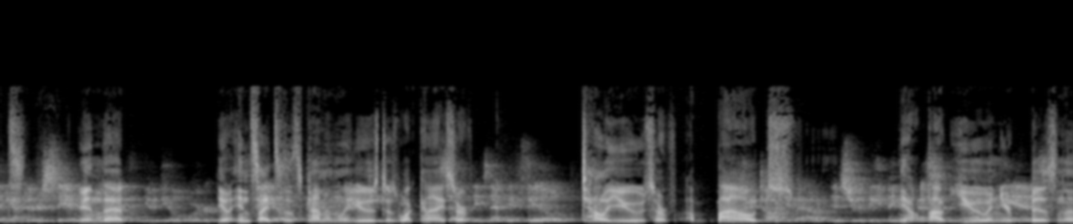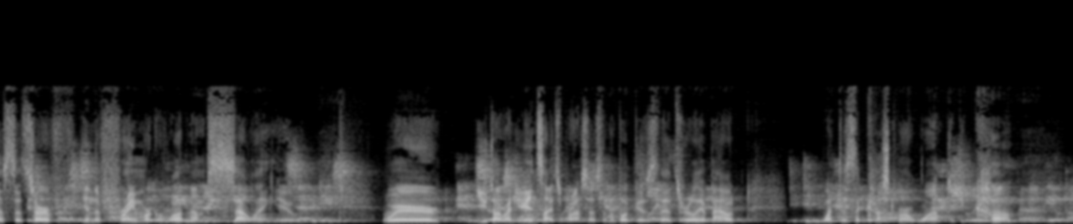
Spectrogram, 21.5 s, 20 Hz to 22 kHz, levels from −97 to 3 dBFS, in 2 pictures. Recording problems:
thin; very; fading below 300 Hz
voice in the background; loud; throughout; 9 dB below the speech

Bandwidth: 13.5 kHz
